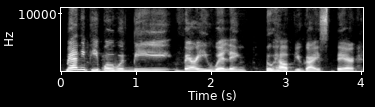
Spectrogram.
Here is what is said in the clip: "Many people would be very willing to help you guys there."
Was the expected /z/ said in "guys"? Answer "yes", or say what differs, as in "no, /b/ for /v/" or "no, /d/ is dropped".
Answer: no, /s/ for /z/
